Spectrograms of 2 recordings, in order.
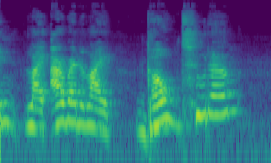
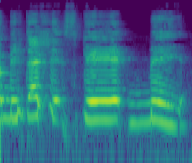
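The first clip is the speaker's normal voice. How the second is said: usual speaking voice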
